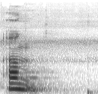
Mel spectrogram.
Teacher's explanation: अंग के उच्चारण में जो है ध्वनि केवल नाक से निकलती है। जबकि अनुनासिक में नाक और मुंह दोनों से निकलती है। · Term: अनुस्वार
